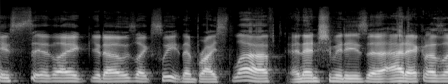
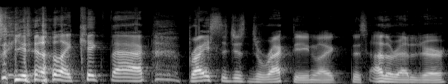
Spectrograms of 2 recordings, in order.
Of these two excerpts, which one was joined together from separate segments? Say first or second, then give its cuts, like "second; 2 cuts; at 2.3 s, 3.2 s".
first; 1 cut; at 2.8 s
